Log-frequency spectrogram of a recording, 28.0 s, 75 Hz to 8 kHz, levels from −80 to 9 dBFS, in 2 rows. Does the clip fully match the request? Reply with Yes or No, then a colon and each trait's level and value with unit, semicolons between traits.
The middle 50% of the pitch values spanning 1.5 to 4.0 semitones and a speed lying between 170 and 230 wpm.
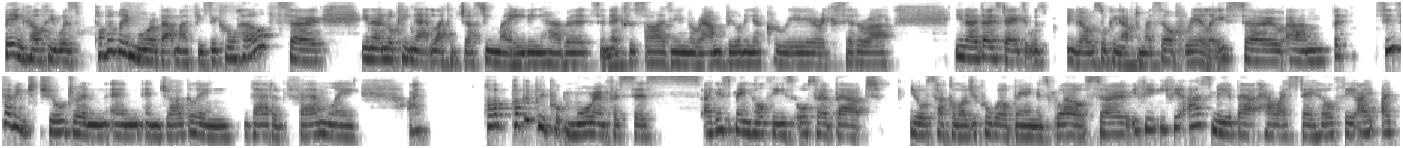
No: average, 4.5 semitones; average, 180 wpm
